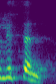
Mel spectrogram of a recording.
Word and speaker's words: listen: और जैसे लिसन, जब मैं बोलती हूँ लिसन, तो लिसन की स्पेलिंग तो LISTEN होती है ना, लेकिन मैं क्या बोल रही हूँ, लिसन, T को प्रोनाउंस नहीं कर रही हूँ।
